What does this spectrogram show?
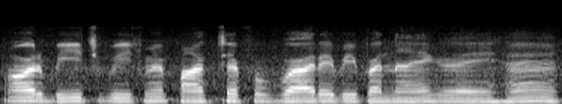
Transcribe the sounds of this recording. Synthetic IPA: ɔːɾbiːt͡ʃbiːt͡ʃmẽpãːt͡ʃt͡ʃʰɛfʊbaːɾebʱibɐnaːeɡɐeɦɛ̃ː

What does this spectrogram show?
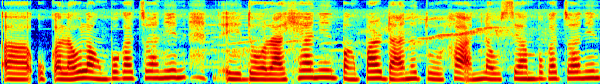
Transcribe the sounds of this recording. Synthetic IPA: ukalawlaŋbɔɡat͡ʃwaninedɔɾahʰianinpaŋpaɾdanɯtuɾkʰaanlawsijambɔɡat͡ʃwanin

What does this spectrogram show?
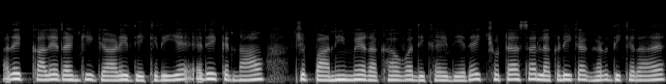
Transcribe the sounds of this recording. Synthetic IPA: ə̰ɾeːkːaːleɾə̃ŋɡkiɡaːɽid̪eːkʰɾəiɦɛʔḛɾeːknaːʋ | d͡ʒoːpaːnimẽɾəkʰaʊad̪ɪkʰaːid̪eːɾɛek̚t͡ʃʰoːʈasaləkɽikaɡʱɐɾd̪ɪkʰɾaɦɛː

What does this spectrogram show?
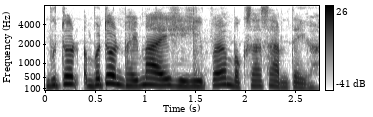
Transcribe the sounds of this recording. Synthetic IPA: butɔbɯtɔnpʰajmajɦiɦipɐbɔk̚sasamtajɡa

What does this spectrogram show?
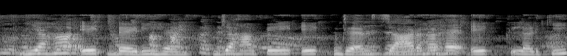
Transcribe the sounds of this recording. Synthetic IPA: jɐɦãʔeːkɖɛːɾiɦɛːd͡ʒɐɦãpeeːk̚d͡ʒɛːnsd͡ʒaːɾɐɦaɦɛʔeːk̚lɐɽki

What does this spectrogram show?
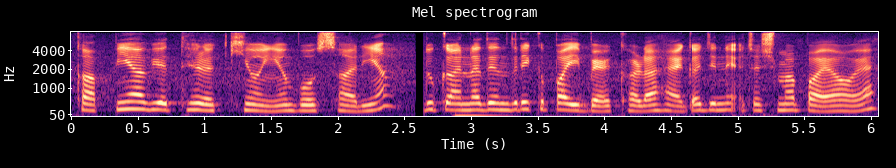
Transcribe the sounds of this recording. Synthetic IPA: kaːpijãːʋiːət̪ʰːeːɾəkʰːijãɦoːijãːbɔːt̪saːɾijãː | d̪ʊkaːnãːd̪eːənd̪əɾɪkpaːiːbɛːkʰaːɽaːɦɛːɡaːd͡ʒɪnḛ̃ːʔət͡ʃəʃmãːpaːjaːɦoːjaː

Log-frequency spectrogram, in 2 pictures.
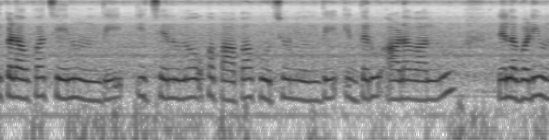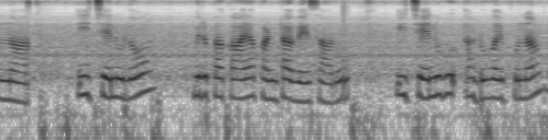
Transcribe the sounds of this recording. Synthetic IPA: ikːɐɽɐɔkɐt͡ʃeːnuːnd̪iiːt͡ʃe̞ːnulo̞ːɔkɐpaːpɐkuːɾt͡ʃoːniund̪iʔid̪ːɐɾuʔaːɽɐʋaːlːu | nilɐbɐɽiunːaː | iːt͡ʃe̞ːnulo̞ː | miɾupɐkaːjɐpɐɳʈɐʋɛːsaːɾu | iːt͡ʃe̞ːnukuɐʈuʋɐjpunɐ

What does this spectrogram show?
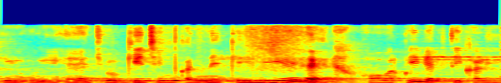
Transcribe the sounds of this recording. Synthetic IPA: iɦʊiɦɛ̃d͡ʒoːkid͡ʒɪmkəɾnekelieɦɛ | ɔːɾbʱiʋjəkt̪ikʰɐɽi

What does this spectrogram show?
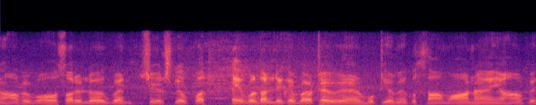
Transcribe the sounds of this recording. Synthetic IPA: ɐɦãpebɐɦʊt̪saːɾeloːɡbɛ̃ːŋkʃeːɾskeʊːpəɾ | ʈeːbəlɖəlːekebɛːʈʰeɦʊeɦɛ̃buʈijãmẽkʊt͡ʃʰsaːmaːnɦɛ̃ːjɐɦãpe

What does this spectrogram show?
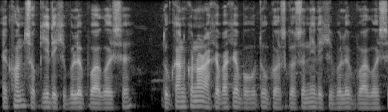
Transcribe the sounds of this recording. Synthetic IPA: ɛkʰɔnsokidekʰibɔlojpʊwaɡojsɛ | dʊkankʰɔnɔɹaxʰɛpakʰɛboɦutʊɡɔsɡɔsɔnidekʰibɔlojpʊwaɡojsɛ

